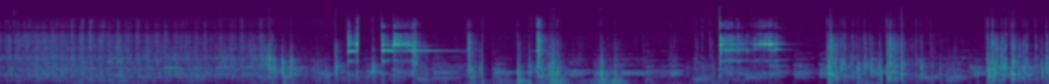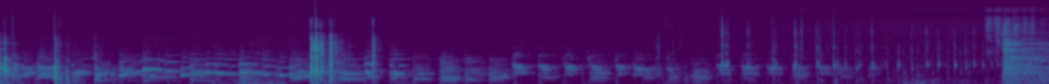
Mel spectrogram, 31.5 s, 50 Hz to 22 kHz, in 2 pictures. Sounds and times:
Music: 0:01.3 - 0:29.0, 0:30.6 - 0:31.4
Thunk: 0:20.4 - 0:21.4.

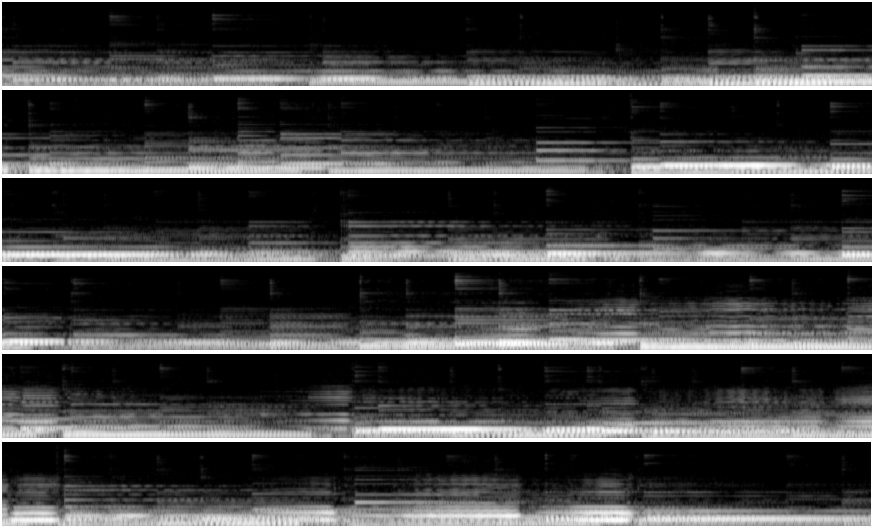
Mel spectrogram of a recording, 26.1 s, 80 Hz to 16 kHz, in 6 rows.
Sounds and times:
Violin, fiddle: 0:15.6 - 0:26.0.

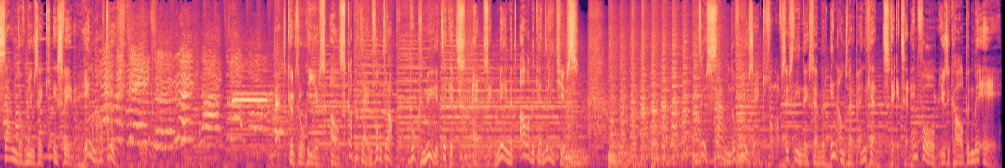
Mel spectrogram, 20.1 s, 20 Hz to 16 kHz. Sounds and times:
Speech: 0:00.0 - 0:02.5, 0:05.5 - 0:11.6, 0:14.0 - 0:20.0
Exciting music: 0:00.0 - 0:19.3.

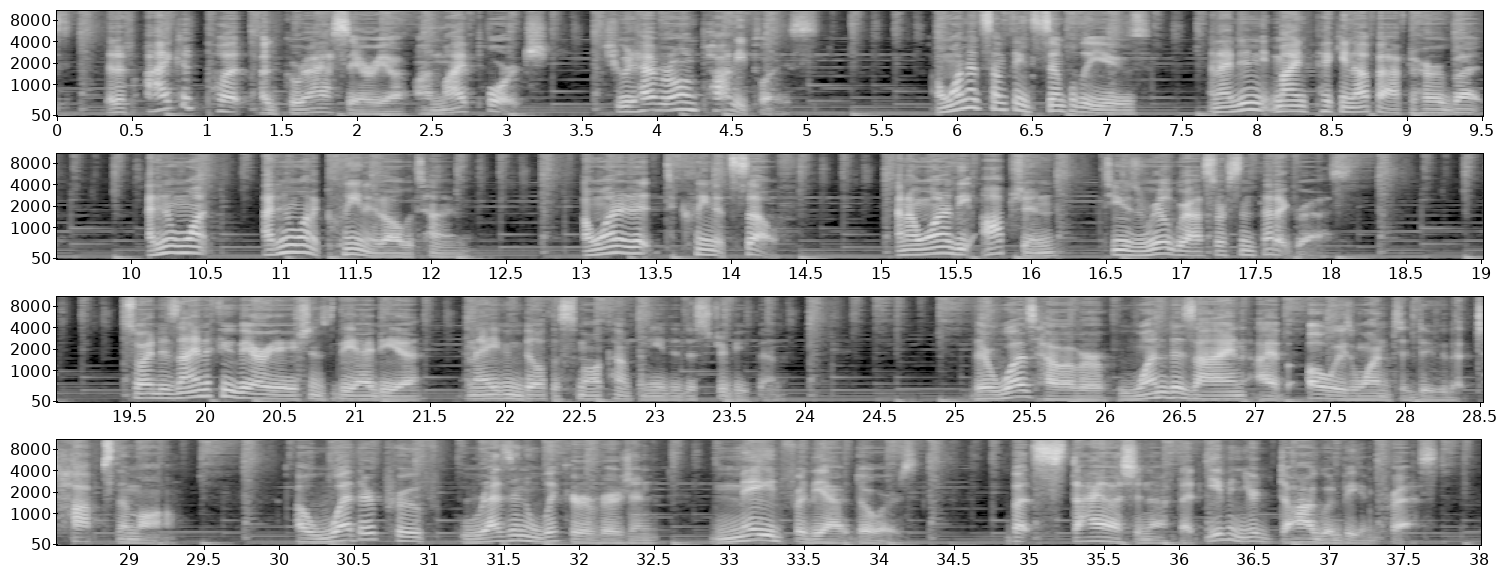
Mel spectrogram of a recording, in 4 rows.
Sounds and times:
Speech: 0:00.0 - 0:05.1, 0:05.8 - 0:09.5, 0:10.1 - 0:12.3, 0:13.0 - 0:14.4, 0:15.1 - 0:18.2, 0:19.5 - 0:23.9, 0:25.1 - 0:29.4, 0:30.1 - 0:37.8
Music: 0:00.0 - 0:38.0.

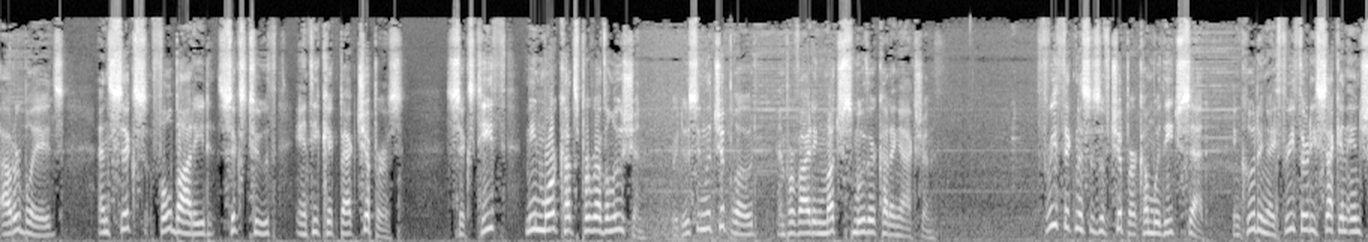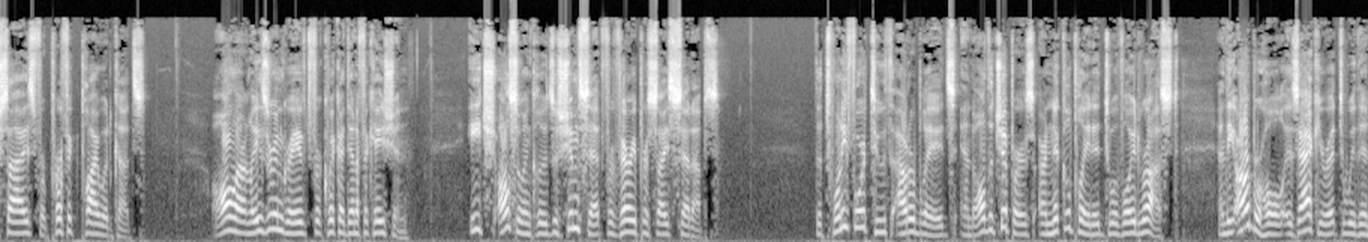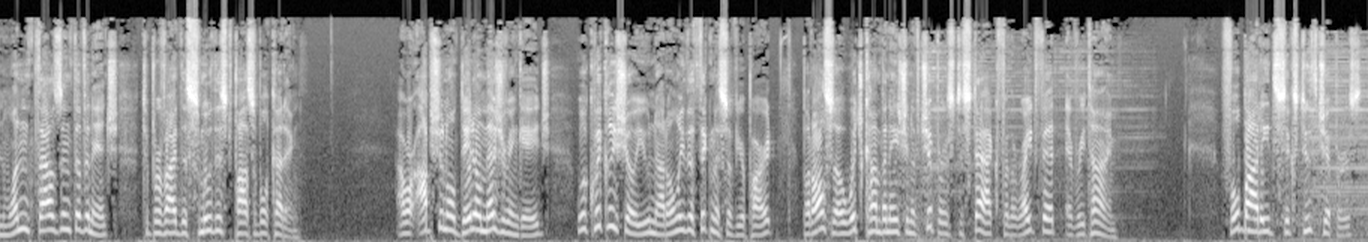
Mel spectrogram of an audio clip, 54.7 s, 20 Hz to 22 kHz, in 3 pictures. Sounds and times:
Speech: 0:00.0 - 0:05.4, 0:06.0 - 0:12.6, 0:13.8 - 0:20.3, 0:21.0 - 0:23.8, 0:24.5 - 0:27.9, 0:29.1 - 0:40.6, 0:41.8 - 0:51.4, 0:52.8 - 0:54.7.

